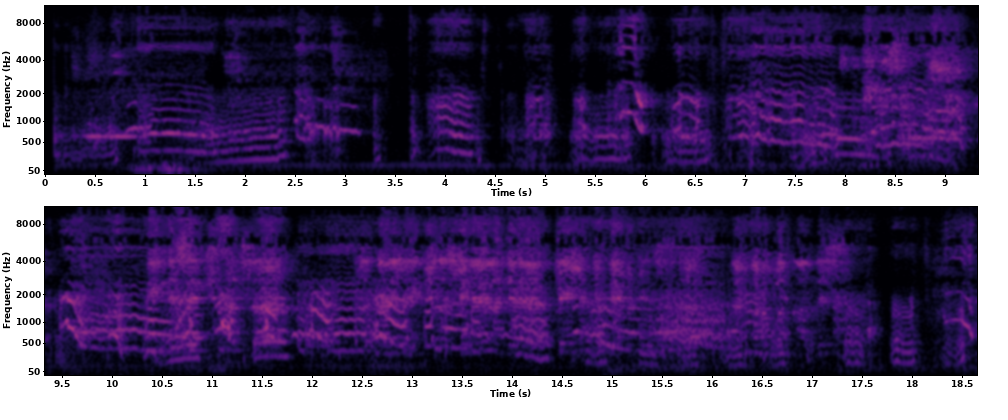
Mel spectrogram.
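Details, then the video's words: A litter of Presa Canario puppies cooing themselves to sleep. Several overlapping young voices make high, wavering whines and coos that rise and fall. They keep up almost without a break, some long and bending, others short and quick. "Sounds of Drago X Cleo Puppies"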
